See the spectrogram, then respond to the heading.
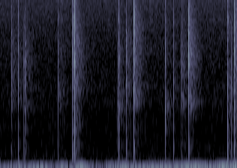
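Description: Long dark-painted fingernails tap and scratch along the plastic edge and back of a white plastic tablet held upright. Quick, sharp, bright clicks come in irregular clusters over a steady low hum, each one dying away almost at once.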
